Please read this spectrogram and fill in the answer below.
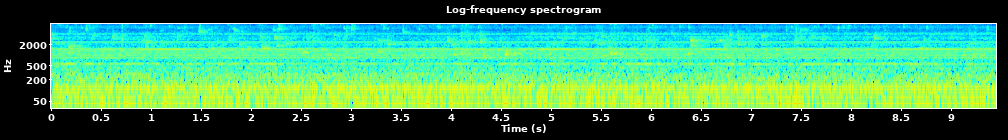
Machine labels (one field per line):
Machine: pump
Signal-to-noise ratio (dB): 6 dB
